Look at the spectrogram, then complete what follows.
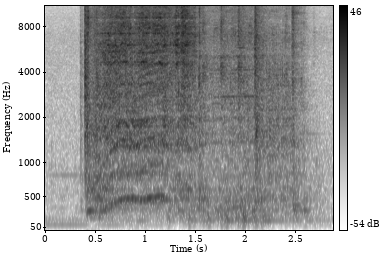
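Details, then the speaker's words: Small engine cranked on a recovered weak 12V lead-acid battery after charging at 14.4 volts: slow but steady starter cranking for about two seconds, not tailing off; engine nearly fires but doesn't catch. "it's a slow crank but it's a crank well it I don't want to flood it so I'll choke it now and start it but it's it's holding speed it's not tailing off or"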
